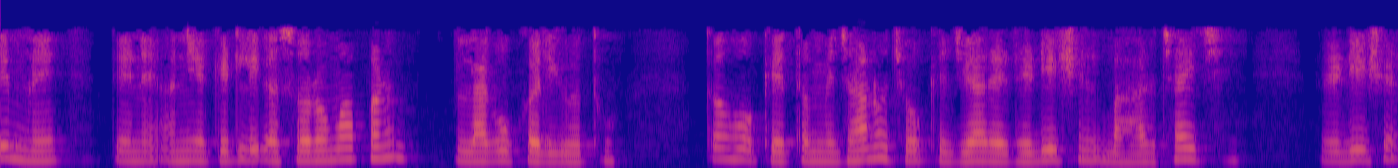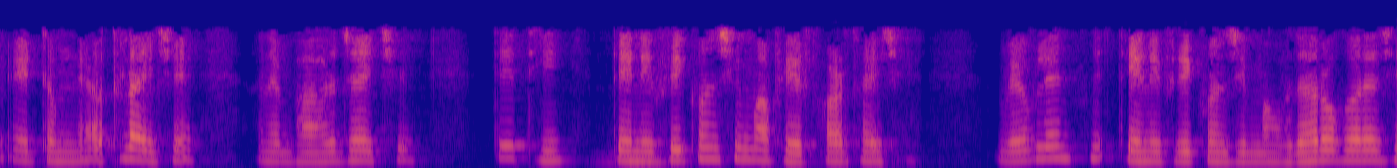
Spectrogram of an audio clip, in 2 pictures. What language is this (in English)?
Gujarati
